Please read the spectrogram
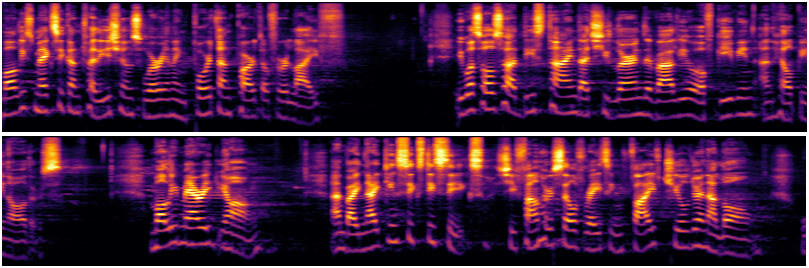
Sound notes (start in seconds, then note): none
